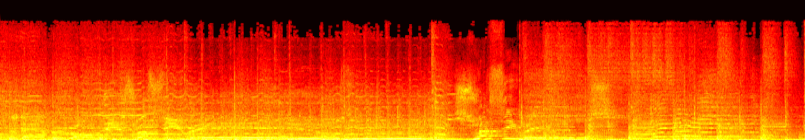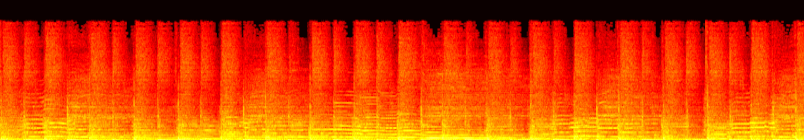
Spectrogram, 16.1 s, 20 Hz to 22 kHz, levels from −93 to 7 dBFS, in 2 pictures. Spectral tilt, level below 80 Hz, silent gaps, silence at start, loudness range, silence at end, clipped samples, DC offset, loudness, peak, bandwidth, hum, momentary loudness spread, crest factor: -5 dB/octave; -24 dBFS; none; 0 s; 3 LU; 0 s; under 0.1%; under 0.1%; -13 LUFS; 0 dBFS; 19 kHz; none; 5 LU; 12 dB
